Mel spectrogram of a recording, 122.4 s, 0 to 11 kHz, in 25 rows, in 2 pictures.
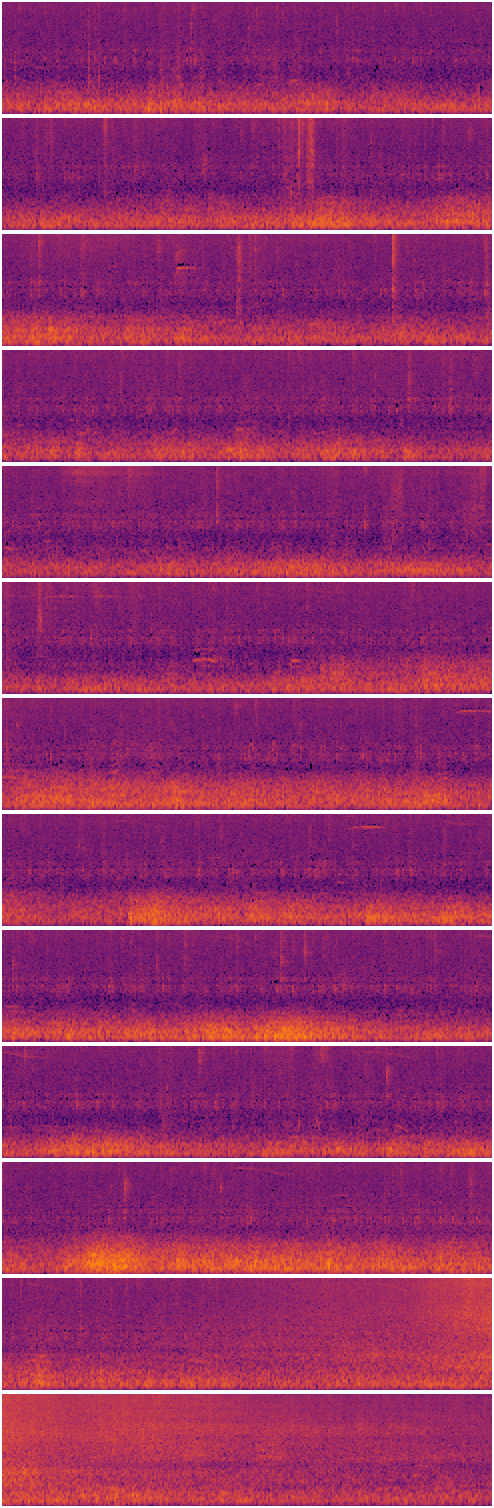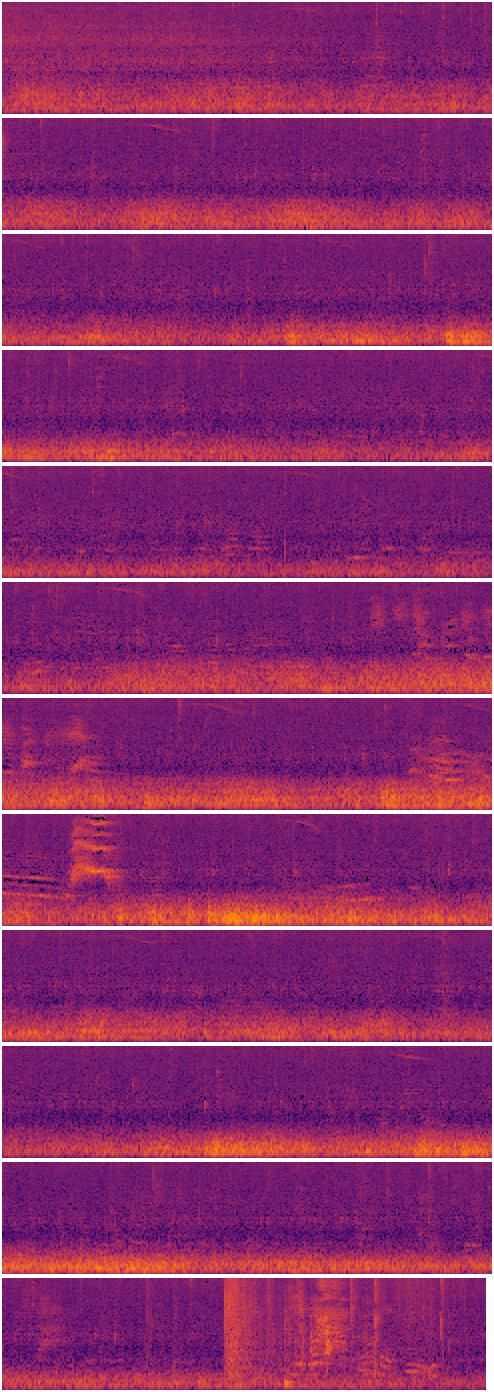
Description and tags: Storm Rain from Porch perspective
Storm Rain from Porch
recorded on a Sony PCM D50
xy pattern
from, Porch, Rain, Storm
